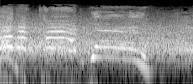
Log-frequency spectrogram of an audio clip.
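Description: A man shouting drawn-out excited exclamations: a long "God!" at the start, then about a second in a second long cry that slides down in pitch.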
